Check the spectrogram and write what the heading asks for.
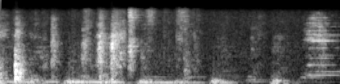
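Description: A large hardcover book being handled and moved close to the microphone: a run of rustling, scraping and bumping noises over a low rumble.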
